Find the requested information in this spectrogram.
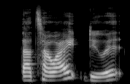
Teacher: And then this sentence here is the one that has the devoiced D that turns into a T consonant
